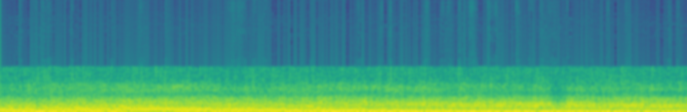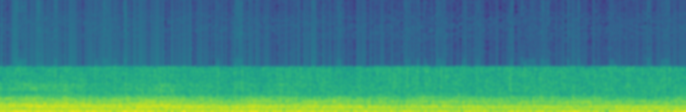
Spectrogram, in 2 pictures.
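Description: Solid-fuel rocket motor of a Minuteman ICBM at lift-off from an underground silo: a steady deep rumble that slowly fades over the second half.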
